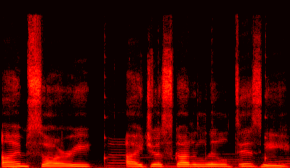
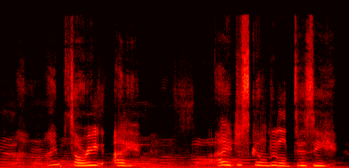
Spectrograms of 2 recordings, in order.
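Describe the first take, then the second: First: It is said in a flat, blunt way. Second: It is said in a soft, sweet way. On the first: This is how the character actually sounds. The speaker calls it wrong. "that kind of blunt" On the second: This is how the character was expected to sound. The speaker calls it right. "I kind of imagine her voice like"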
